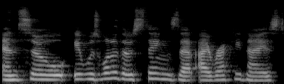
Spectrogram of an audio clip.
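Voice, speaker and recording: An ordinary speaking voice at a fairly quick pace with fairly even intonation, on a very clean recording with a silent background. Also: woman. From Canada. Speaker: podcast host. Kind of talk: interview conversation.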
